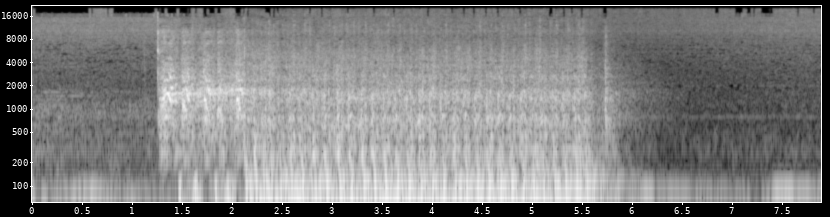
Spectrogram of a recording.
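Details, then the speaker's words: KTM motorcycle with P0130 O2 sensor fault code and engine light on, cold start: cranks about a second, stumbles into rough uneven running and drops off; hard start returned after new spark plug helped two days, fuel believed fine, owner suspects oxygen sensor. "The bike feels a lot better, but it's gone back to doing its hard start problem. So obviously it's cold. I'm gonna try to fire it up."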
